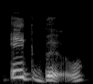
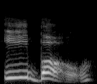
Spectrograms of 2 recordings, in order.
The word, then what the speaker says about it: Igbo: Now, you said that she's Igboo. It's pronounced Ebo.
